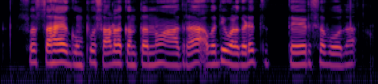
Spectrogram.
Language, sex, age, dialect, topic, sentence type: Kannada, male, 18-24, Central, banking, question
